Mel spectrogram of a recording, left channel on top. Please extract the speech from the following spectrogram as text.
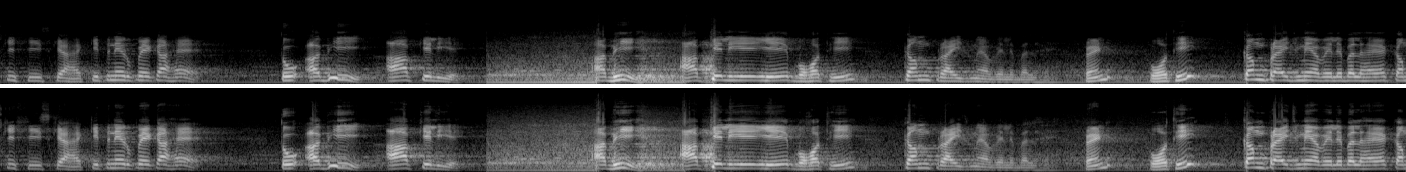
की फ़ीस क्या है, कितने रुपए का है? तो अभी आपके लिए ये बहुत ही कम प्राइस में अवेलेबल है फ्रेंड, बहुत ही कम प्राइस में अवेलेबल है।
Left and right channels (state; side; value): normal; both; correlation 0.35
